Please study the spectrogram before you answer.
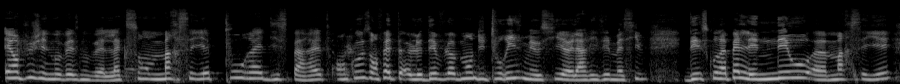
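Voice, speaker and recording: A woman's voice: on the high side, fairly quick. A woman co-hosting a television game show, welcoming guests and presenting segments. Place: television studio with audience.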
